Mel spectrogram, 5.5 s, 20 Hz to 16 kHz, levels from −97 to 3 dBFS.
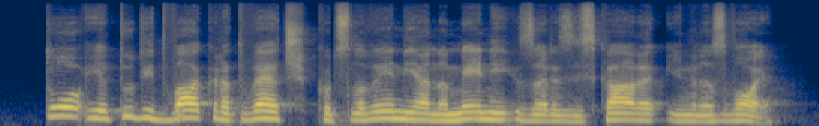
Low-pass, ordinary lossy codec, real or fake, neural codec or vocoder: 14.4 kHz; none; fake; codec, 44.1 kHz, 2.6 kbps, DAC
